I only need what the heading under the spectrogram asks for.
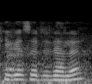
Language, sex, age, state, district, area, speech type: Assamese, female, 45-60, Assam, Jorhat, urban, spontaneous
